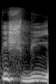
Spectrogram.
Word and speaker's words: तिशबी: इलियास अलैहिस्सलाम के साथ तिशबी आता है, तो आप मुताला करते हुए नून मत पढ़िएगा, वो ता है।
